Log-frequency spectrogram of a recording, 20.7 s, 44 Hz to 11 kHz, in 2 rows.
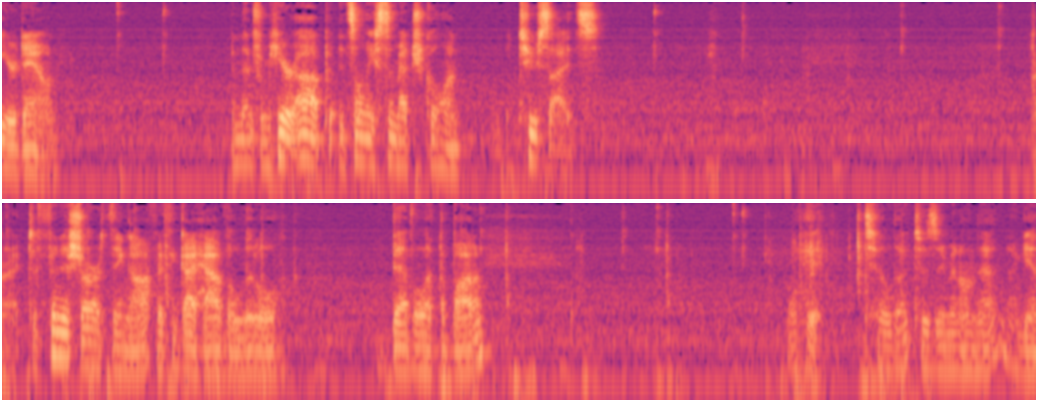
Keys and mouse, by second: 5.1 click, 8.9 middle click, 10.3 alt+middle click, 12.5 alt+middle click, 14.9 alt+middle click, 16.5 alt+middle click, 17.6 click.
